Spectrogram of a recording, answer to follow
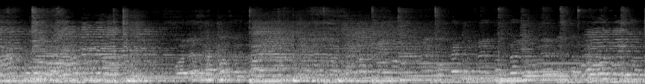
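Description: A live band playing Latin dance music, amplified over the PA system, running continuously and loudly.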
